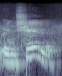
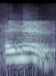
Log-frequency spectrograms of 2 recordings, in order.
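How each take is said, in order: First: The name has a 'sh' sound inside. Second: The name has no 'sh' sound inside. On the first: The speaker calls it wrong. "et pas Enshell parce qu'il n'y a pas de C devant le H" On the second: The speaker calls it right. "moi je l'ai appelé Enel parce que je trouve que ça s'appelle Enel"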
